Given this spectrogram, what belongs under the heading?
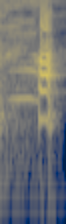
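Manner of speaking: high, helpless burst of laughter; laughing fit. Real, not acted. Pausing the video as a funny memory hits, helpless laughing fit. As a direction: crack up until it sounds like crying. Breaks down laughing before her story.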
